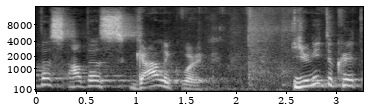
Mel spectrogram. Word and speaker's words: GLRC: Okay, so now the next act is this tool called Garlic. So it's spelled GLRC, but actually you pronounce it as garlic.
